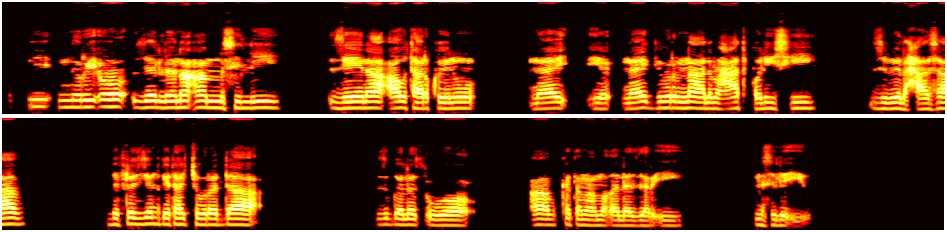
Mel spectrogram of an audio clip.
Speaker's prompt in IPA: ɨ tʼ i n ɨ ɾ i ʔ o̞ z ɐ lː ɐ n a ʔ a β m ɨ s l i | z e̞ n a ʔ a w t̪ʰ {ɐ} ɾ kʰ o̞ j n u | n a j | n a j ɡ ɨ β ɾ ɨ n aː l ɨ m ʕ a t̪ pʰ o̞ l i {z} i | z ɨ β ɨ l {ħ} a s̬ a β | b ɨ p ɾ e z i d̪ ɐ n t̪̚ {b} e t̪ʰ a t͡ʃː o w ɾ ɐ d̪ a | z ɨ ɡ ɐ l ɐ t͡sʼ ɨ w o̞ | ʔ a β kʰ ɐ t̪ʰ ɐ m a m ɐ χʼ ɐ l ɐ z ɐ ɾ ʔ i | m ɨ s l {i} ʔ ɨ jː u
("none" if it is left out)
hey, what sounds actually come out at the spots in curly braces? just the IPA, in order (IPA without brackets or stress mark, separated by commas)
a, s, ħ, ɡ, i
